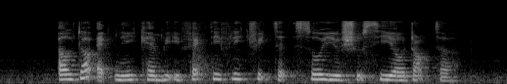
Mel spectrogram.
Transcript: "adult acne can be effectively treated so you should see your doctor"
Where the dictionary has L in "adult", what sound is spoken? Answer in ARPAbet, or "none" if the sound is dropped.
none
